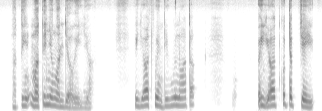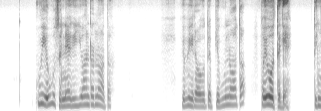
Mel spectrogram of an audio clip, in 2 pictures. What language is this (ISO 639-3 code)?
eyo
